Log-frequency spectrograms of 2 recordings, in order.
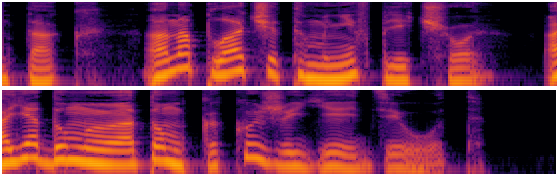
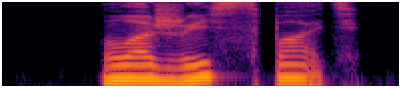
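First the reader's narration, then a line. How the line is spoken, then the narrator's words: Soft. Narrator (Russian): говорю мягко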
